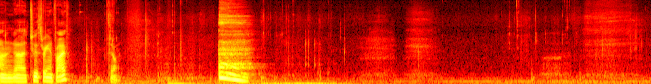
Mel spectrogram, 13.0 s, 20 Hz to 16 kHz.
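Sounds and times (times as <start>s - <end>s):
person sighing: 4.4s - 5.4s
soft breaths: 7.0s - 9.3s, 10.4s - 13.0s.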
